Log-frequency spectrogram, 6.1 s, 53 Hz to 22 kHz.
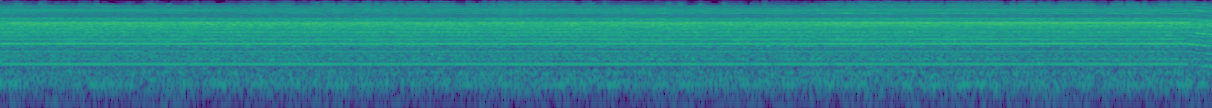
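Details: Worx WX031 brushless cordless 20V wet/dry vacuum picking up water in 100 ml steps toward its 2.9 L capacity: steady high motor whine with a constant airy rush and no surging or gurgling; normal wet pickup.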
